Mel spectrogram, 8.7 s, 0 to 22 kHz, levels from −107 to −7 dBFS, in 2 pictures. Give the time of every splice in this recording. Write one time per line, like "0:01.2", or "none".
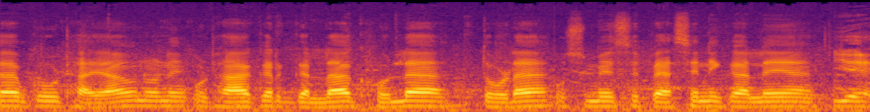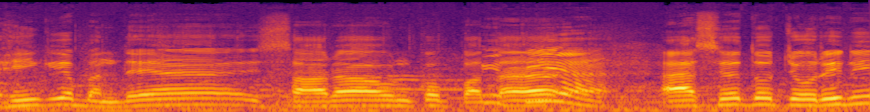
0:01.0
0:02.8
0:04.2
